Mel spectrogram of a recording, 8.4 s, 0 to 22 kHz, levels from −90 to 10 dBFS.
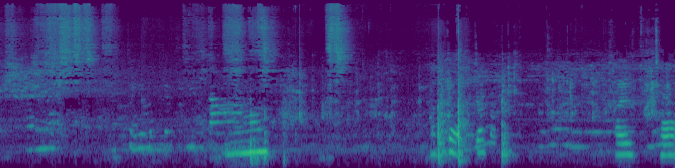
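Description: Across the whole recording a noise suppressor applied to music or sounds is at work. A processor tuned for speech treats steady, sustained material as background and keeps pulling it down, so level swings of around 15 dB come and go as the gain reacts. The result pumps and thins. On a waveform the envelope breathes unnaturally, and a spectrogram shows held energy fading in uneven patches while onsets stay bright.

Five passages show sound cut by the noise suppressor, where sustained or decaying parts sank further than their surroundings: 1.21 to 1.62 s (about 9 dB), 1.95 to 2.56 s (about 10 dB), 3.81 to 4.04 s (about 9 dB), 4.38 to 5.38 s (about 9 dB, roughly a full second) and 6.47 to 6.82 s (about 7 dB). Each dips and hollows out. These appear as sagging envelope stretches and darkened patches on the spectrogram.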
